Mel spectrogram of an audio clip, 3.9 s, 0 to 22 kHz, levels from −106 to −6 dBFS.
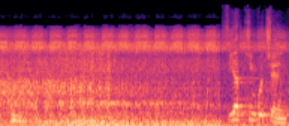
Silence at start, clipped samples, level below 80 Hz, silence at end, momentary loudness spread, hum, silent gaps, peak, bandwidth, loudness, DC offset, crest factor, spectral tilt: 0 s; under 0.1%; -24 dBFS; 0 s; 4 LU; none; none; -2 dBFS; 12.5 kHz; -19 LUFS; 3%; 14 dB; -4.5 dB/octave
